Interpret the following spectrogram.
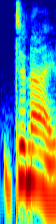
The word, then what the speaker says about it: Denai: Denai, like g'day.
